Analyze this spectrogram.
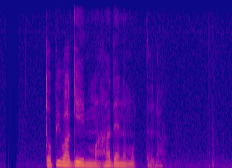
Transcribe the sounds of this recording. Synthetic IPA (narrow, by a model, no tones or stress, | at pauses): t̪opiʋaɡeːmaɦaːd̪ɛnəmut̪ːəla̰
